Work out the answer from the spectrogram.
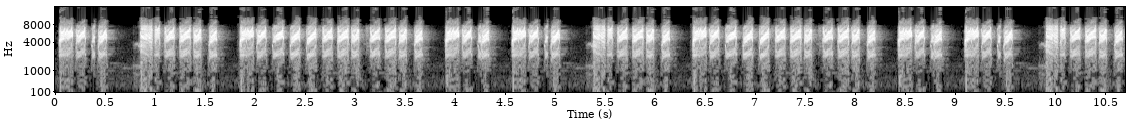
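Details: Female Oriental magpie-robin giving harsh, buzzy chattering calls in rapid rattling bursts of one to two seconds, separated by short pauses, loud and continuous.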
